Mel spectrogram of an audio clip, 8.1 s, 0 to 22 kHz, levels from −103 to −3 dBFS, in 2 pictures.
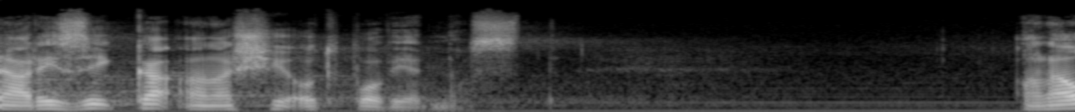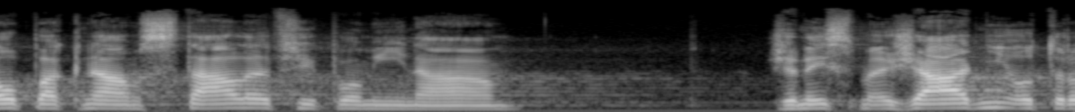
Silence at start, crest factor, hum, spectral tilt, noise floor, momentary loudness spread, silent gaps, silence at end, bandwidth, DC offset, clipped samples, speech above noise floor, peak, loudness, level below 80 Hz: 0 s; 24 dB; none; -2.5 dB/octave; -69 dBFS; 15 LU; none; 0 s; 15.5 kHz; under 0.1%; under 0.1%; 40 dB; -6 dBFS; -29 LUFS; -72 dBFS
